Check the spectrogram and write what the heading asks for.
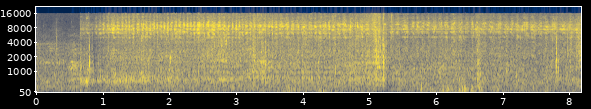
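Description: Longboard wheels rolling over paving stones, a steady rumble and hiss, with one sharp knock about five seconds in.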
